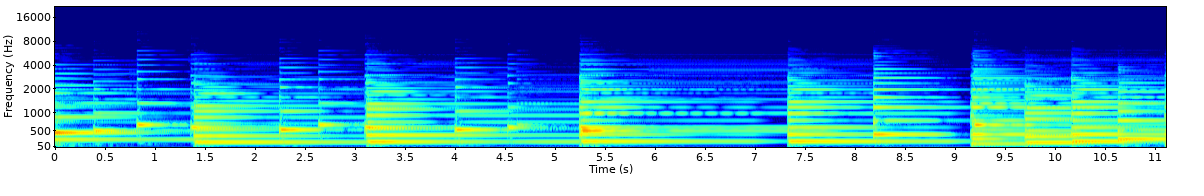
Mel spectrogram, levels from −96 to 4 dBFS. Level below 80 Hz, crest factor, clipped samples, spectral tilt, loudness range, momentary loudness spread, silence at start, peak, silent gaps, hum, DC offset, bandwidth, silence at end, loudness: -72 dBFS; 18 dB; under 0.1%; -9 dB/octave; 2 LU; 13 LU; 0 s; -14 dBFS; none; none; under 0.1%; 6.4 kHz; 0 s; -32 LUFS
